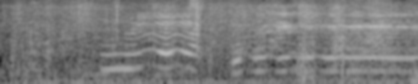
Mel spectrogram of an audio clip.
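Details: Goat giving birth at a cow farm, a newborn kid just born; a wavering bleat rises and falls near one second, then a longer steady bleat follows, with faint human voices behind.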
